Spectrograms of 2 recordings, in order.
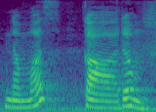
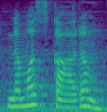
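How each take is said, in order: First: नमस्कारम spelled out slowly, syllable by syllable; slow, drawn-out teaching repeat. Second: Said in the usual way. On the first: Shown as a demonstration. Teacher slowly repeats Telugu greeting for students, drawn out. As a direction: stretch नमस्कारम out so learners can copy it. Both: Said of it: "hello को तेलुगु में कैसे कहते हैं".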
